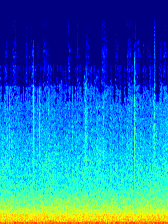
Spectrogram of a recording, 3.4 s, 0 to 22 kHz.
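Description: A white 1965 Ford Mustang 2+2 Fastback with a 289 engine and three-speed gearbox cruising along a road, heard from inside as a loud, steady rumble of engine and road noise without any voices.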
